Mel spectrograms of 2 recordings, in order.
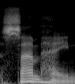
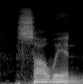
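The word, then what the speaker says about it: Samhain: its roots in the ancient Celtic Festival of Sam hay a galic word pronounced sawin oh sawin Sam Sam a pagan religious celebration to welcome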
